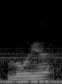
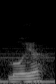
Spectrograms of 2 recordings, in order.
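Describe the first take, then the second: Both takes have the same delivery.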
